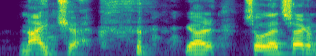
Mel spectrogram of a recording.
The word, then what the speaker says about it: Nietzsche: Like the theologian Niebuhr, you pronounce it not Niebuhr, you pronounce it Niebuhr. And so Nietzsche, not Nietzsche.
